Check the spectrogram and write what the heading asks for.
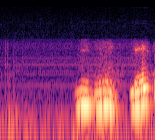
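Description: Low, steady mains hum on a telephone line, with a voice starting about a second in.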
